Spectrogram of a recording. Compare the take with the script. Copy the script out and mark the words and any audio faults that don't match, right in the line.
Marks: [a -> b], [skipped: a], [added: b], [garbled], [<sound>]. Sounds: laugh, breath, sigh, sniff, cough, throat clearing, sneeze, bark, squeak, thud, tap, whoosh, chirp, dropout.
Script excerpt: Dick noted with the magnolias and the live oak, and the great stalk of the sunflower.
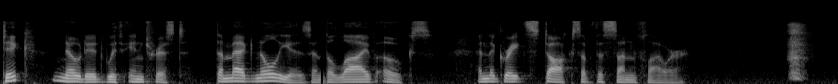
Dick noted with [added: interest] the magnolias and [dropout] the live [oak, -> oaks] and the great [stalk -> stalks] of the sunflower. [sniff]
